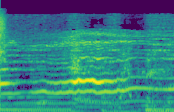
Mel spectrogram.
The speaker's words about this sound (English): But kids love talking cats.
